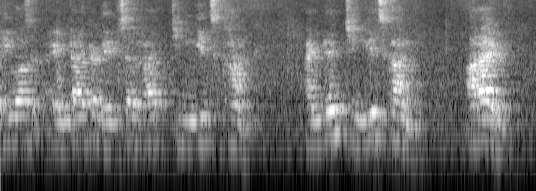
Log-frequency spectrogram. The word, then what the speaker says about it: Chinggis Khan: And then he entitled himself as Chinggis Khan. We are calling wrongly as Genghis Khan, the pronunciation is Chinggis Khan.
